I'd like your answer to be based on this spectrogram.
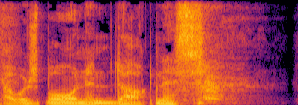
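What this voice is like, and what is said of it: Bane impression. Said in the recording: “Bane impression”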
